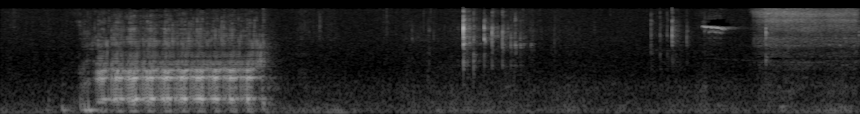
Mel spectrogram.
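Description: A Zwartbles sheep bleating once, a single call lasting about a second, followed by a faint click.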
